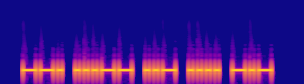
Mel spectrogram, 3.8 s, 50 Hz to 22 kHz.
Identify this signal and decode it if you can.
Morse code, heard as a keyed tone, about 22 wpm, 700 Hz. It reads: G3UHK
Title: DXCC-100 Call Signs - 5 Characters - 22wpm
